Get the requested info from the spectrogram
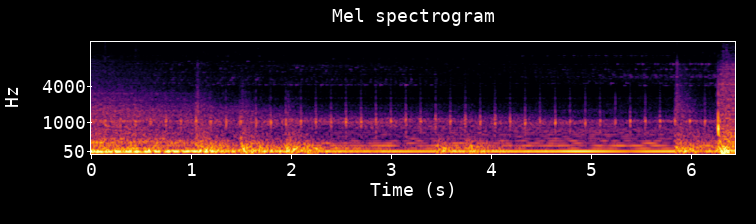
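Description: Game-show suspense sound bed: a low, throbbing hum with a fast, steady ticking over it.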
